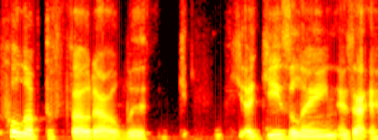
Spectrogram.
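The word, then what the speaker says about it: Ghislaine: up the photo with Gizelain. Is that how you say her name? Gain. Galain. Galain. Like Elaine, but with a G. Galain.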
